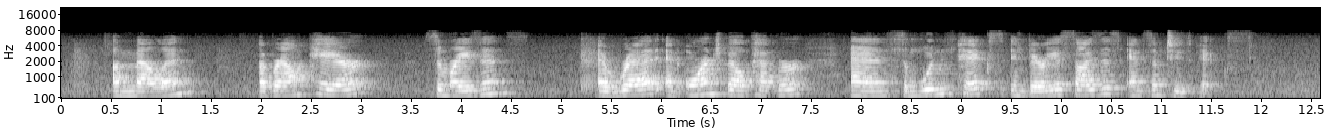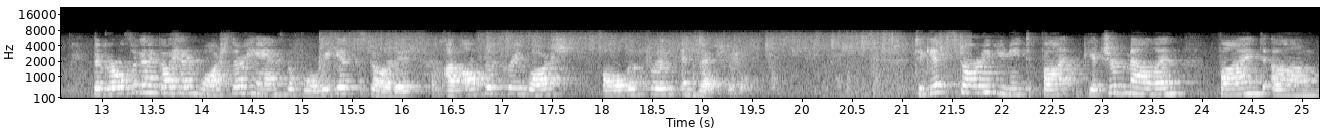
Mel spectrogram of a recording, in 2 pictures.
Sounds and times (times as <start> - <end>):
Speech: 0.5 - 1.4, 2.0 - 12.0, 12.9 - 19.6, 21.1 - 25.1.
